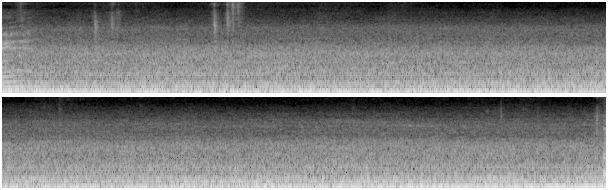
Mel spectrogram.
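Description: Steady cabin noise of a car cruising on a toll road, heard from inside: a low, even drone of engine and tyres on the road.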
